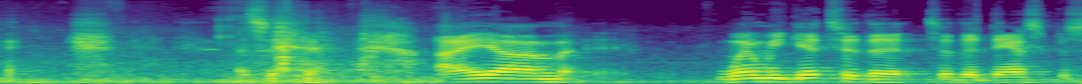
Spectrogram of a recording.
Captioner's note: laughter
